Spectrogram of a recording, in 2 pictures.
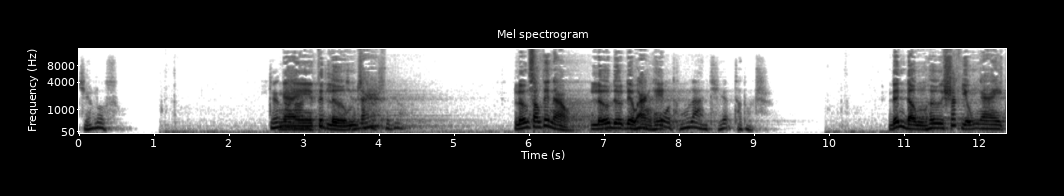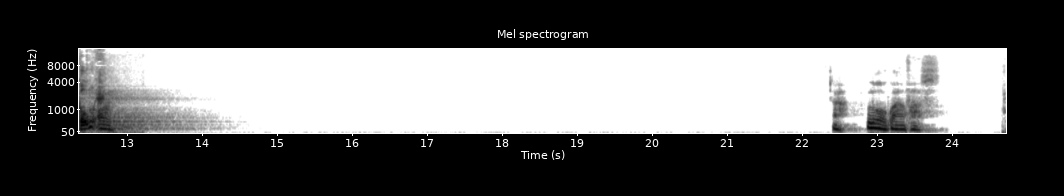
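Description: An elderly man speaks calmly and warmly into a microphone, close by.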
